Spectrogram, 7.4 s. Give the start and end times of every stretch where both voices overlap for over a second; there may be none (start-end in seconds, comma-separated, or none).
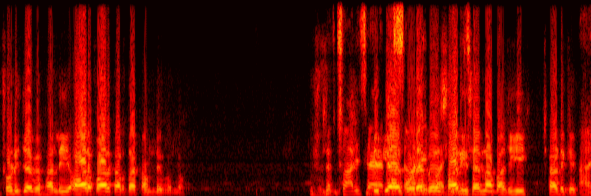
4.6-6.0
